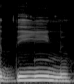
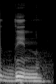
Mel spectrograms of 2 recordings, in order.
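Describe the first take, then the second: First: दीन with a drawn-out ee, leaning on the vowel; long stressed i. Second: दिन with a short, light i and no push on the vowel; short unstressed i. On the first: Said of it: "शब्दों पर जोर देते हैं". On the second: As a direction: say दिन with a brief i, unforced. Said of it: "शब्द पे जोर नहीं देते". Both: Shown as a demonstration.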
